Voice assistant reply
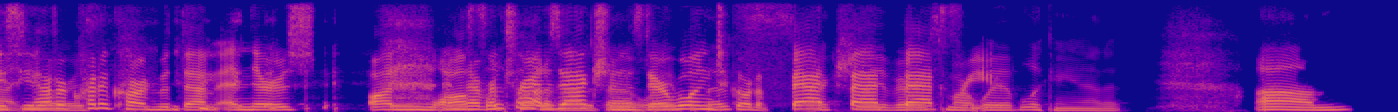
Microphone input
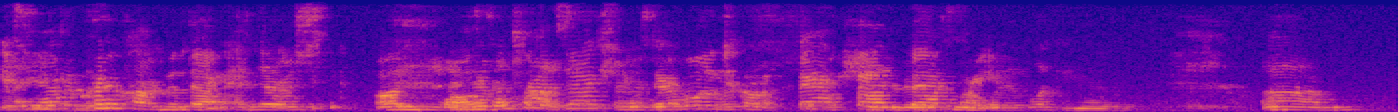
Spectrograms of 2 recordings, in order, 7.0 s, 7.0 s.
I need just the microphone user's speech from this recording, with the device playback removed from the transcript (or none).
none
